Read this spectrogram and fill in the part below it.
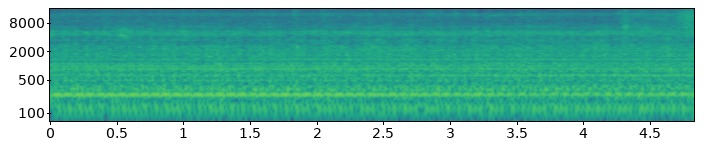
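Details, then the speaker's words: Electrolux LA15F direct-drive inverter washer after replacing the coupling and clutch, which caused loud noise when washing and spinning: steady, even motor hum with soft regular whir, no knocking or grinding; runs smoothly. "Máquina pronta, acoplamento trocado, trabalhando, embreagem trocada, né? E a máquina trabalhando perfeita aí."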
